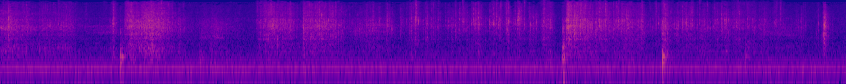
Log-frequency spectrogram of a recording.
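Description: Plastic bags holding hair bows crinkling and rustling as they are handled and sorted, with a few sharp knocks, about two seconds in and twice near the end, over a steady low hum.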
